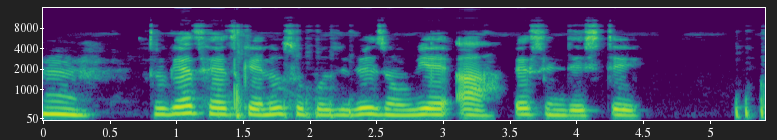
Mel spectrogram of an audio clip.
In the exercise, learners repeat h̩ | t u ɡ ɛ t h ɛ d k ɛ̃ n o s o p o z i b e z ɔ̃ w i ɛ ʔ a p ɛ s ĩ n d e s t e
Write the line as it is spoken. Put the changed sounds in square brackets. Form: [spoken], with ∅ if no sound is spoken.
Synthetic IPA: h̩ | t u ɡ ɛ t h ɛ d k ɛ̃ n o s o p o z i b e z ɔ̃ w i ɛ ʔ a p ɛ s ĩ n d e s t e

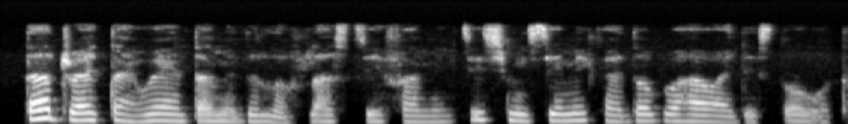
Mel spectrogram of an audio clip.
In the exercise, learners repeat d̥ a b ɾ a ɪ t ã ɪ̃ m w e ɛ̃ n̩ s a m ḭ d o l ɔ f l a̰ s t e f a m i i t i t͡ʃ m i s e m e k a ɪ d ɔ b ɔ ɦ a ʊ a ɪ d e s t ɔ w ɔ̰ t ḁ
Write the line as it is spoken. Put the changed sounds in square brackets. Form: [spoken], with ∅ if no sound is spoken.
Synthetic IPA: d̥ a [d] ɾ a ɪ t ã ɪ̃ m w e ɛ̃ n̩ [t] a m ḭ d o l ɔ f l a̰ s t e f a m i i t i t͡ʃ m i s e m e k a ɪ d ɔ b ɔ ɦ a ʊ a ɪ d e s t ɔ w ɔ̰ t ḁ

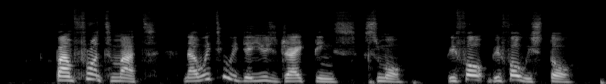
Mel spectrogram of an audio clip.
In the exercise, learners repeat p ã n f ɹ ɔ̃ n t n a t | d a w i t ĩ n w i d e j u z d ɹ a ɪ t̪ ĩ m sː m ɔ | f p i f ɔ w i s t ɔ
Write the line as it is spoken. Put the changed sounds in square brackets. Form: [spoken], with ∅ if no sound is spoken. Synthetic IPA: p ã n f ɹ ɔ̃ n t [m] a t | [n] a w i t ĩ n w i d e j u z d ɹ a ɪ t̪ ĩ [ŋ] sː m ɔ | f [b] i f ɔ w i s t ɔ

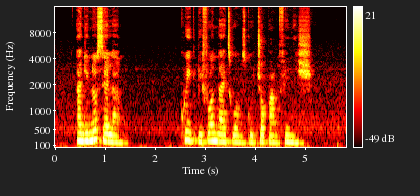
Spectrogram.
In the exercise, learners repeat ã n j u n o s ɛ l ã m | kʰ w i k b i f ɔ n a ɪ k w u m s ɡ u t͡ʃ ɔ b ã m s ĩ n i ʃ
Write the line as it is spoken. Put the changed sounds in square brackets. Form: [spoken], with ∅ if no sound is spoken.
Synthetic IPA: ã n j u n o s ɛ l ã m | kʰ w i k b i f ɔ n a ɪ [t] w [ɔ] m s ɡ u t͡ʃ ɔ [p] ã m [f] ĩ n i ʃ

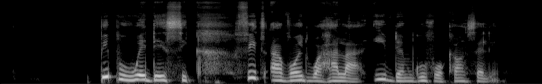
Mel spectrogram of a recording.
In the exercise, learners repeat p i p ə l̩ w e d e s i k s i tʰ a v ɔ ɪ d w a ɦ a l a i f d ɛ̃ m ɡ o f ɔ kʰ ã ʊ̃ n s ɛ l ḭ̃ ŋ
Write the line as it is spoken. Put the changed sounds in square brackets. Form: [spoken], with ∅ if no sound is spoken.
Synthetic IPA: p i p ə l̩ w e d e s i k [f] i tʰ a v ɔ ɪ d w a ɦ a l a i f d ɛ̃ m ɡ o f ɔ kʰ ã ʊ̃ n s ɛ l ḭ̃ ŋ

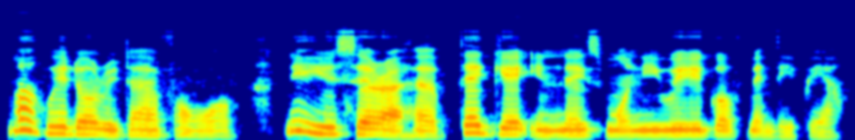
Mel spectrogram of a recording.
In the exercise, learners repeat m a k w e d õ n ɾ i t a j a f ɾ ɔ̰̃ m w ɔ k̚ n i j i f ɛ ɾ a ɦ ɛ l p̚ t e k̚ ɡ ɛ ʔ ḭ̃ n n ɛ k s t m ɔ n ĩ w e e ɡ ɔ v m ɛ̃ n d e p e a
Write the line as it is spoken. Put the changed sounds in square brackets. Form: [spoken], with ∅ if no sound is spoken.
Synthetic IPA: m a k w e d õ n ɾ i t a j a f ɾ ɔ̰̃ m w ɔ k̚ n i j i [s] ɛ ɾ a ɦ ɛ l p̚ t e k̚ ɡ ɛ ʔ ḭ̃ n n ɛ k s t m ɔ n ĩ w e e ɡ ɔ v m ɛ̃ n d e p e a

